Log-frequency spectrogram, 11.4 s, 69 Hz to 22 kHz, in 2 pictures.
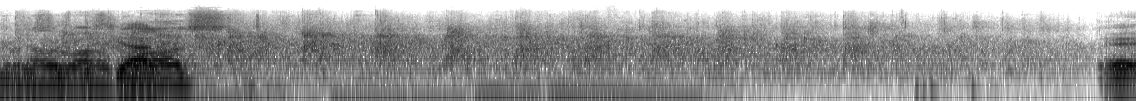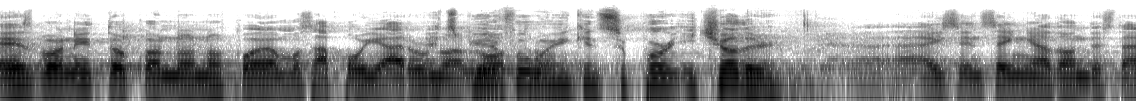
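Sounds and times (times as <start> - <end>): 
audience applause at a worship gathering: 0.0 - 5.6
speech: 0.2 - 1.2, 5.5 - 11.3.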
